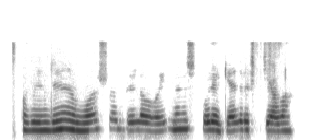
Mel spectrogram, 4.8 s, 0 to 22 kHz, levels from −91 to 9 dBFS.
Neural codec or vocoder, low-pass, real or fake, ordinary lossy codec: codec, 16 kHz in and 24 kHz out, 2.2 kbps, FireRedTTS-2 codec; 7.2 kHz; fake; MP3, 64 kbps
